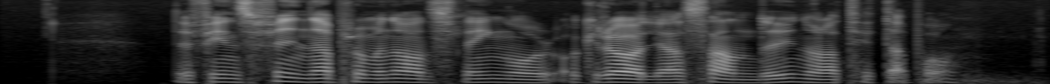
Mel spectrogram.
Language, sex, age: Swedish, male, 36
